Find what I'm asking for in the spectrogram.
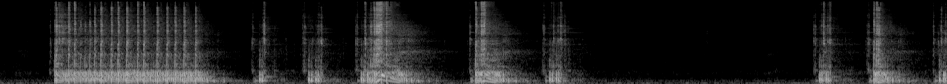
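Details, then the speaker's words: HPI Savage Octane petrol RC car, second run, while trying to adjust the carburetor: small engine buzzes to high revs for a second, sputters in bursts and dies. Owner suspects coil or spark plug problems. "all right my hypothesis for this is we have definitely got coil problems or or spark plug we've got problems"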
